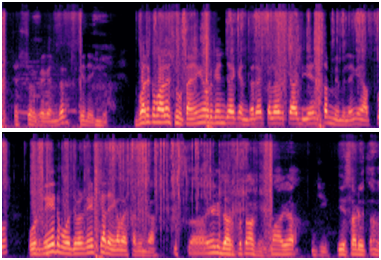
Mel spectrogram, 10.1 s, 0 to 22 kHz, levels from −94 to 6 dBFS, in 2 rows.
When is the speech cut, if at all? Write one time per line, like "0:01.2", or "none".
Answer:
0:01.0
0:08.6

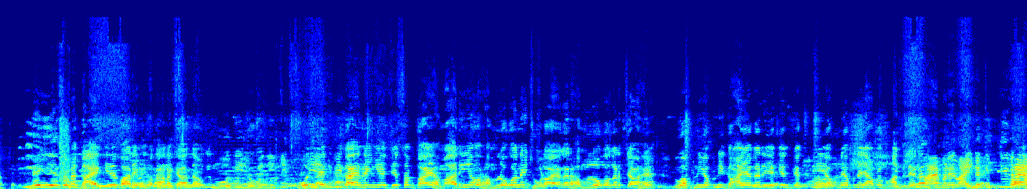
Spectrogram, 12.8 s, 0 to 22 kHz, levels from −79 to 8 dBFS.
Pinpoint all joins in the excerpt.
0:00.9

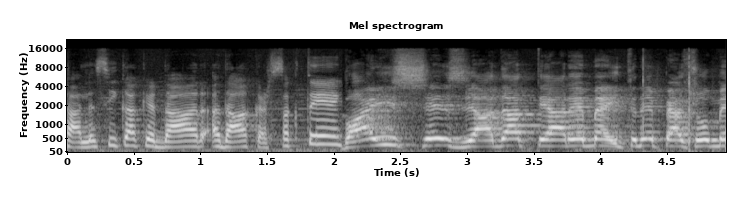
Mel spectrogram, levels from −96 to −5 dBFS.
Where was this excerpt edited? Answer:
0:02.0

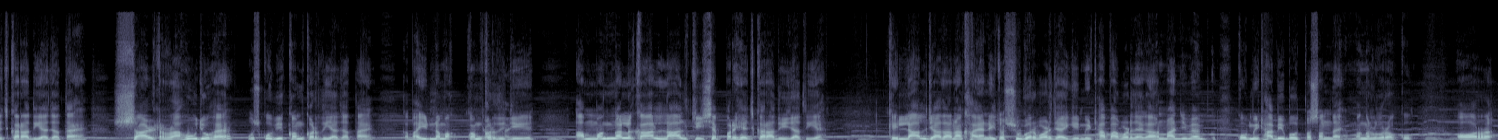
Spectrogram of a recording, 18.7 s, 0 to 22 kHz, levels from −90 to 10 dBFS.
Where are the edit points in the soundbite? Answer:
none

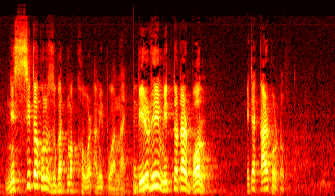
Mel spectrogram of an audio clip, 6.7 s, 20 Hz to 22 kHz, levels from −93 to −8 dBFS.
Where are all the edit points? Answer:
0:02.7

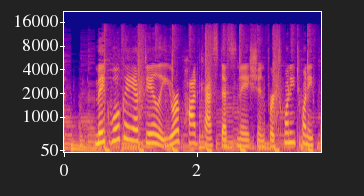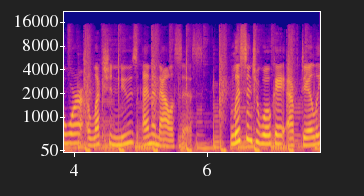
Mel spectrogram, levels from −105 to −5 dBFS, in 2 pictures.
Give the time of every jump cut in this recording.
none

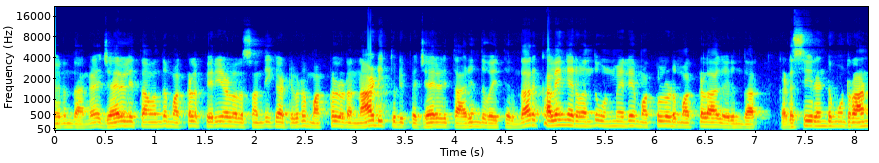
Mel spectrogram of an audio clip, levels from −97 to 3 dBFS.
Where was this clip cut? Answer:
0:07.2

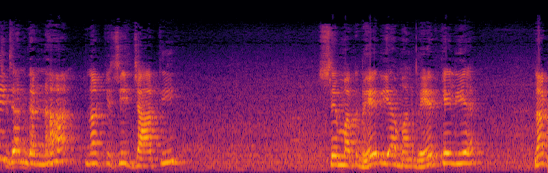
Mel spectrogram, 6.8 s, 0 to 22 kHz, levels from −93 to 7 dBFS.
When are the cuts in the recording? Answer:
none

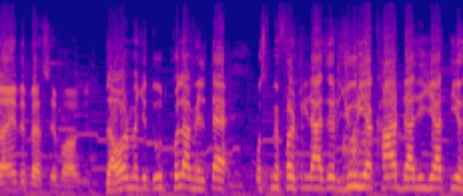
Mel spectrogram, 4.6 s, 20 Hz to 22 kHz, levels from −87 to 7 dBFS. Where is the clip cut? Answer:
0:01.0

